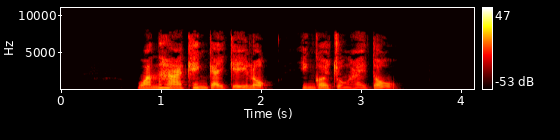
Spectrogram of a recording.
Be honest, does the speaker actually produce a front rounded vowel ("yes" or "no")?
no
